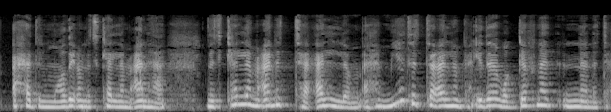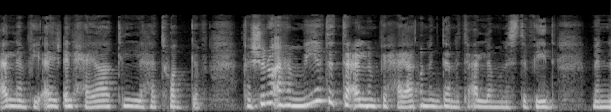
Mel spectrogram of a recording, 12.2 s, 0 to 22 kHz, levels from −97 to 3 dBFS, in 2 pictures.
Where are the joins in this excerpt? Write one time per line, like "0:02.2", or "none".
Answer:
0:04.7
0:06.7
0:10.3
